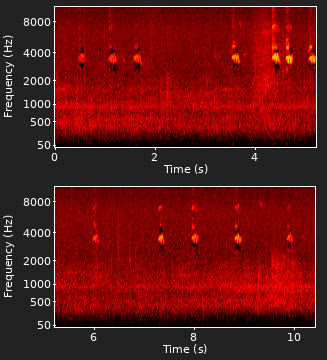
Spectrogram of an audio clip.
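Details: Tibetan rosefinch (Carpodacus roborowskii), a ground-feeding seed-eater of Tibet, giving short, high, clipped chirps spaced unevenly about half a second to a second apart, over a faint hiss of background noise.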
